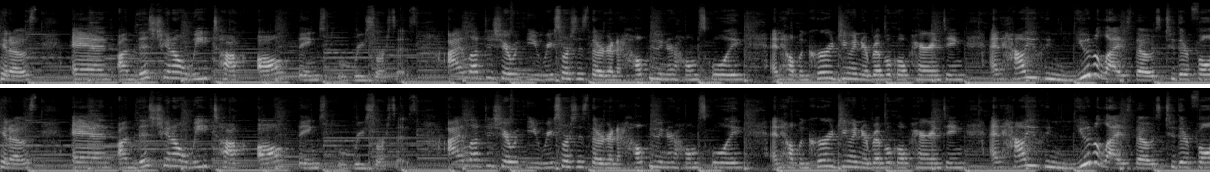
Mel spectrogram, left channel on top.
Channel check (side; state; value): both; normal; correlation 0.87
